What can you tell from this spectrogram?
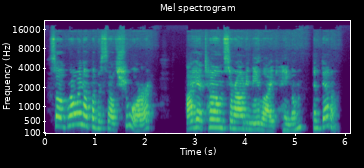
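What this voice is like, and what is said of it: Massachusetts South Shore accent. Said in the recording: “I'm from Braintree, Massachusetts ... students would make fun of my accent if I said the number 40”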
